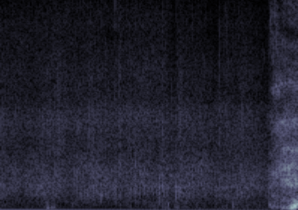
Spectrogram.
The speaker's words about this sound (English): My God, come on, church, let's honor Him. Come on, give the Lord a mighty hand clap of praise.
